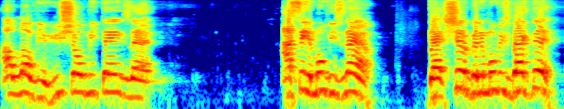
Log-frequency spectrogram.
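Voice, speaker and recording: A man's voice: high-pitched, fairly even intonation, a little slow, a bit bright, distant mic. A middle-aged man with a New York accent, telling stories in casual, emphatic street talk and repeating himself. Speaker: guest.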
